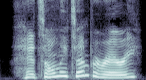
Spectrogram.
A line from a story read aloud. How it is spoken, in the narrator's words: Summer insisted brightly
